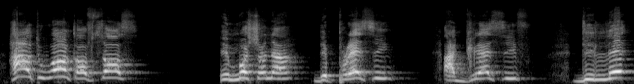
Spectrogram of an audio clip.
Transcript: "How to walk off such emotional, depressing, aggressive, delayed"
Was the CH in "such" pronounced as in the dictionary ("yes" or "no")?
no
